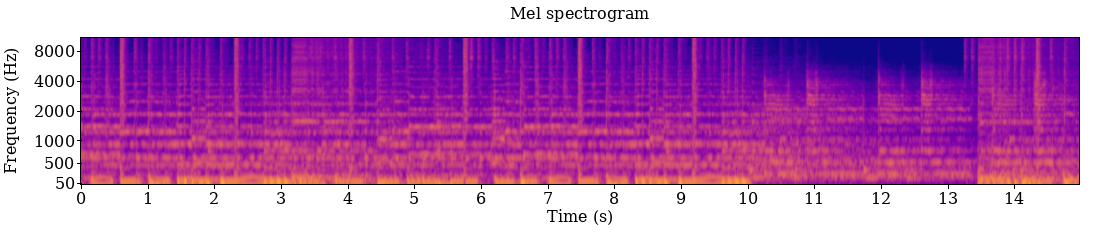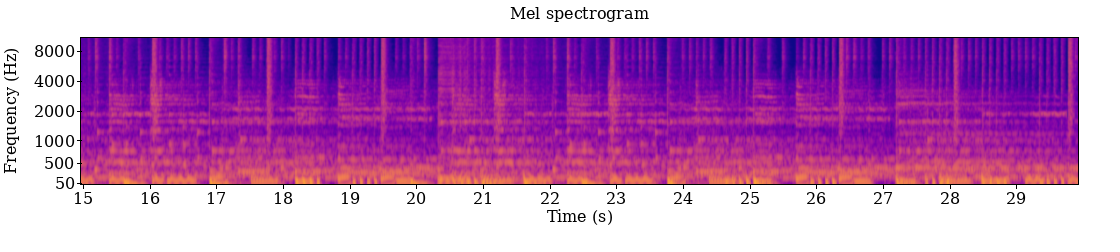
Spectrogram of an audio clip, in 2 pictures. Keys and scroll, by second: 15.4 ctrl+e, 17.2 ctrl+e, 19.7 ctrl+e, 24.1 Escape, 24.4 ctrl+z, 26.1 ctrl+r, 26.9 Escape, 28.5 ctrl+1.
